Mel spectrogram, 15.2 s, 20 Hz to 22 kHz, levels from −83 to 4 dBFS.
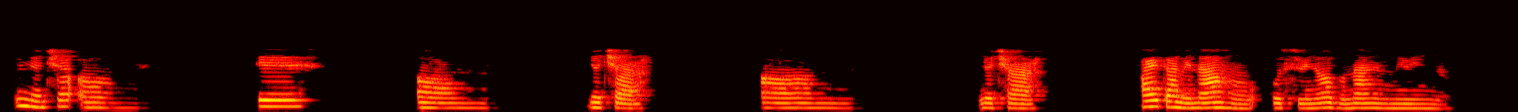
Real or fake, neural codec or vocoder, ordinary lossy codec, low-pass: real; none; none; 3.6 kHz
